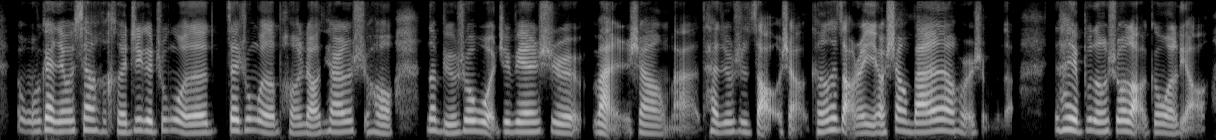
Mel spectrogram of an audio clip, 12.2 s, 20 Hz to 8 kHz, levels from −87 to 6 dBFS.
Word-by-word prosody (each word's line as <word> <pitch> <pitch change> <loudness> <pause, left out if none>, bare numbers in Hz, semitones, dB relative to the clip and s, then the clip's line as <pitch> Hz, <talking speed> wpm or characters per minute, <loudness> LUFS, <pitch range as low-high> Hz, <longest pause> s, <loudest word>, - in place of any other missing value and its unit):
我 215 -2 -8
感 240 -2 +4
觉 210 - +1
我 215 - 0
像 235 0 +1
和 210 -2 -4
这 230 +4 -1
个 220 -1 +3
中 235 +3 -7
国 210 -6 0
的 185 +2 +3
在 230 -1 +3
中 240 +1 -5
国 215 -4 0
的 180 - +1
朋 185 -1 -9
友 175 - -5
聊 170 0 0
天 205 0 -3
儿 200 - +2
的 215 - -3
时 195 - -6
候， 180 -4 -3 0.3
那 240 -1 -2
比 205 -5 -7
如 180 - -3
说 220 +2 +2
我 215 -2 +1
这 205 0 -3
边 205 0 +2
是 190 -5 -1
晚 190 -2 +4
上 175 -4 -1
吧， - - -6
他 210 -2 -2
就 200 +1 -4
是 205 -1 -7
早 195 - +2
上。 - - 0
可 - - -9
能 210 +4 +1
他 - - +3
早 - - +3
上 175 +1 +2
也 180 - +1
要 185 - +2
上 220 +2 +2
班 205 +3 +5
啊 215 -2 +2
或 205 - -10
者 - - -6
什 - - -6
么 - - -35
的， - - -15 0.4
那 245 - -9
他 250 - -1
也 240 - +7
不 230 +2 -7
能 210 -1 0
说 220 -1 +1
老 - - +5
跟 195 - -5
我 175 -3 +1
聊， - - -3
205 Hz, 315 characters per minute, -23 LUFS, 190-225 Hz, 0.4 s, 也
